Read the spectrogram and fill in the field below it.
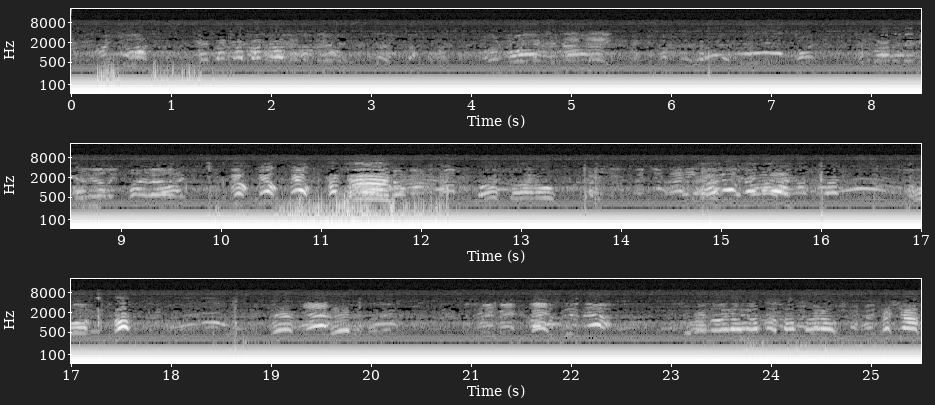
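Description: Young players shout to each other from across an open field.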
